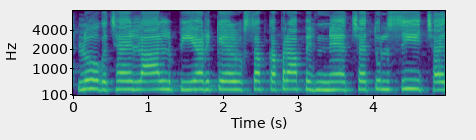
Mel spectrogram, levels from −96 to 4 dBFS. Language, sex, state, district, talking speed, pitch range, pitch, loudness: Maithili, female, Bihar, Samastipur, 145 wpm, 275-290 Hz, 285 Hz, -20 LUFS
